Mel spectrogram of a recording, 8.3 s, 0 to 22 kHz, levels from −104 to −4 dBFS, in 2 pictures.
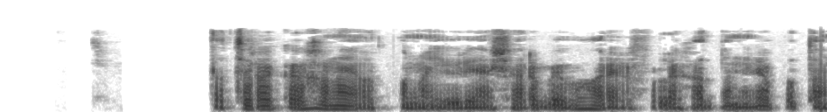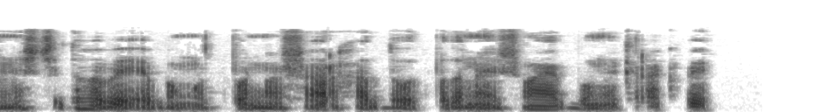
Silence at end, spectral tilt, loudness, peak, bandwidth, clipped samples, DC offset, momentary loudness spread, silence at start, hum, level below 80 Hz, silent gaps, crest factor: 0.6 s; -5 dB/octave; -28 LUFS; -10 dBFS; 7.8 kHz; under 0.1%; under 0.1%; 6 LU; 1.05 s; none; -60 dBFS; none; 20 dB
